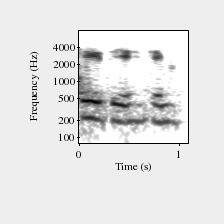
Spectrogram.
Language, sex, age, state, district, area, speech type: Hindi, female, 30-45, Uttar Pradesh, Sitapur, rural, conversation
